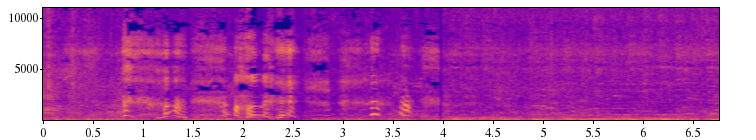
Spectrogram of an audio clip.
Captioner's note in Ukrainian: сміх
